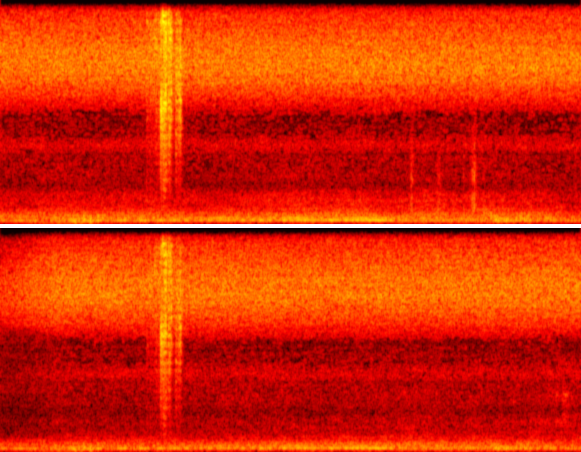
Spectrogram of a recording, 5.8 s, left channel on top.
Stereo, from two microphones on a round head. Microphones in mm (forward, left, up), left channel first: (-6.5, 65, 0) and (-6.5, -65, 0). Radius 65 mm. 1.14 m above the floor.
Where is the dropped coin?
20° left (ahead or behind).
